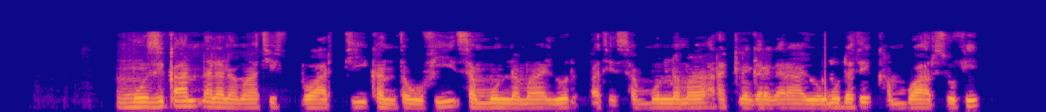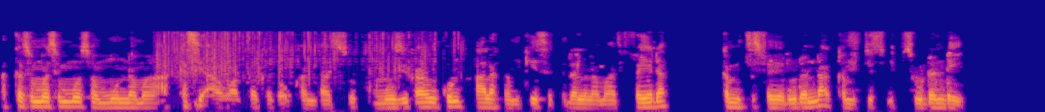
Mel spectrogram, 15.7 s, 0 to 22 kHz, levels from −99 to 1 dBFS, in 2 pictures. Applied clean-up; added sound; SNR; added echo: classical method spectral subtraction.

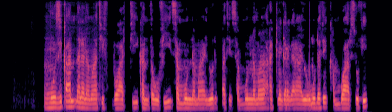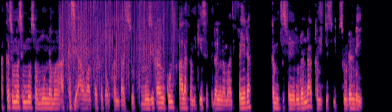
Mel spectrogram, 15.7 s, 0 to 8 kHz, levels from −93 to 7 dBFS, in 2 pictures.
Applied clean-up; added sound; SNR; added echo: none; Crackle; 16 dB; none.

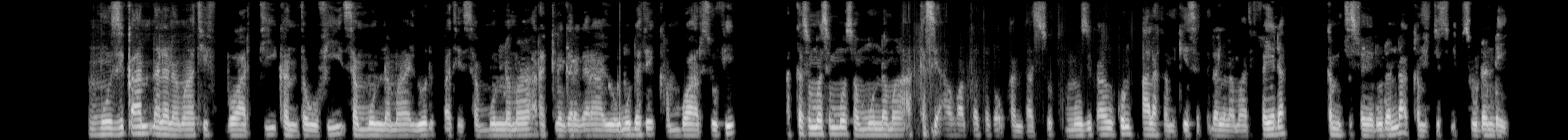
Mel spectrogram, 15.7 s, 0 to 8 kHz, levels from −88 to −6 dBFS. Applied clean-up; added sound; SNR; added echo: neural mask model DeepFilterNet 3.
